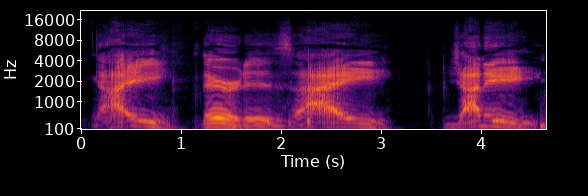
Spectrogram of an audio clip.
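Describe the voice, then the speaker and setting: Putting on a raspy character voice in a West Country accent, a man speaks at a medium pitch. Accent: old pirate, West Country style. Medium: actual play. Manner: boisterous, growling "aye".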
